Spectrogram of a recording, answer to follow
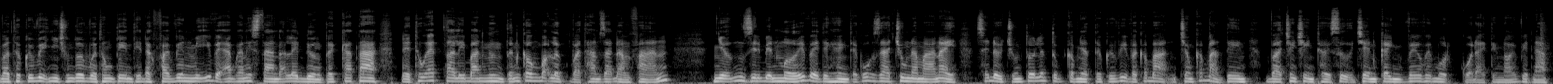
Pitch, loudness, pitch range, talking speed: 135 Hz, -23 LUFS, 125-145 Hz, 315 wpm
